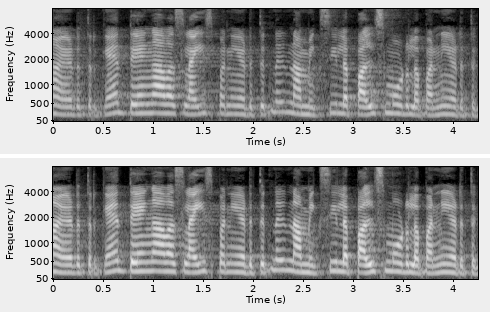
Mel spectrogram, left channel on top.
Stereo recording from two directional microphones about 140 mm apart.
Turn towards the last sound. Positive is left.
turn(degrees=-30)  # may be behind; listen again after turning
